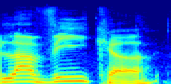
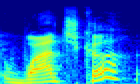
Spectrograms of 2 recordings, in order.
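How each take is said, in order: First: The name begins with an L sound. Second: The name begins with a W sound. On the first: The speaker calls it right. "No, Lavika. ... the W's pronounced like La" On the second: The speaker calls it wrong. "Is it Wajka?"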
